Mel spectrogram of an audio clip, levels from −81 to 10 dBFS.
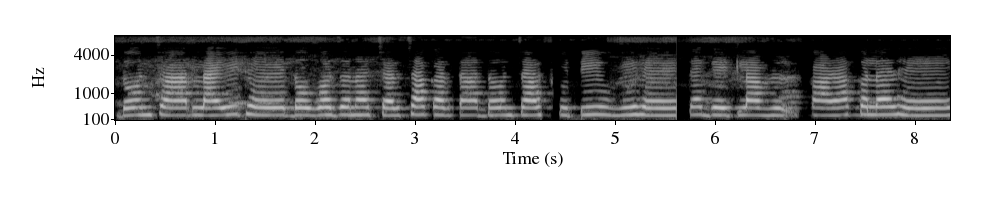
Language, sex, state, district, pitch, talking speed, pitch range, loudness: Marathi, female, Maharashtra, Chandrapur, 260 Hz, 135 wpm, 255-265 Hz, -18 LUFS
